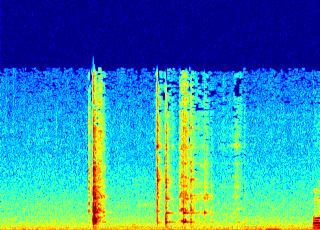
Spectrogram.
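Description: A steel spoon knocking once against the cooking pan about a second in, then clinking against it a few times with a short metallic ring about two seconds in, as boiled eggs are spooned into the curry.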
